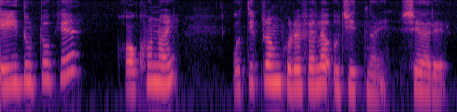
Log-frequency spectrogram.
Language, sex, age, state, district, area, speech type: Bengali, female, 18-30, West Bengal, North 24 Parganas, rural, spontaneous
